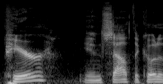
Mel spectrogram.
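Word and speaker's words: Pierre: it's uh it's pronounced Pier in South Dakota they actually don't call it the French pronunciation it's kind of like the pier like you go to the dock so anyway just so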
